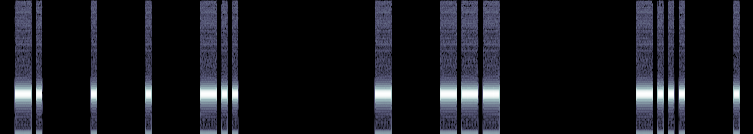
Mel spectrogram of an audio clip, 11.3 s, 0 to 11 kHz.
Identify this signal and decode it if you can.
Morse code, heard as a keyed tone, about 15 wpm, spaced as for 8 wpm, 1000 Hz. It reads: NEED TO BE
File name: qotdfiles / 8wpm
